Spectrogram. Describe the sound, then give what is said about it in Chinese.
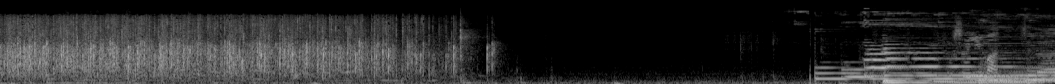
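A crowd claps loudly and steadily for about five seconds, welcoming a performer onstage to sing a song, the applause cutting off into a quiet lull before a backing track of music starts up. “好，那么接下来我们掌声有请”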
